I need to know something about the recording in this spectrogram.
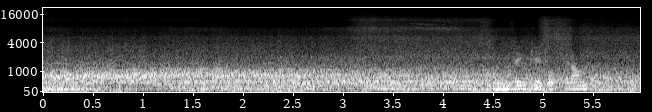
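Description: A second train approaches with a low rumble.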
